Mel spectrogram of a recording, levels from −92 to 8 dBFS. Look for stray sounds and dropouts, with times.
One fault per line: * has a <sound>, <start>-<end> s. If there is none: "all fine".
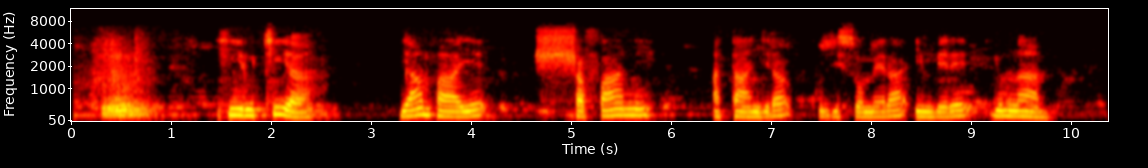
all fine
